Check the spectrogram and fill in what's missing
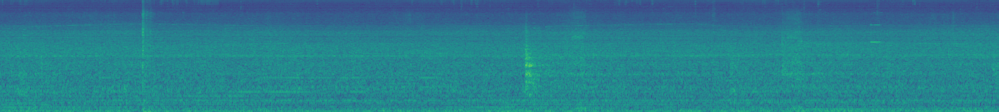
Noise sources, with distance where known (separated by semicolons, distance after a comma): non-machinery impact, near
